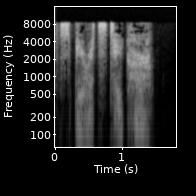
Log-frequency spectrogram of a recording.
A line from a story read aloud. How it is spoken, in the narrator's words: he growled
